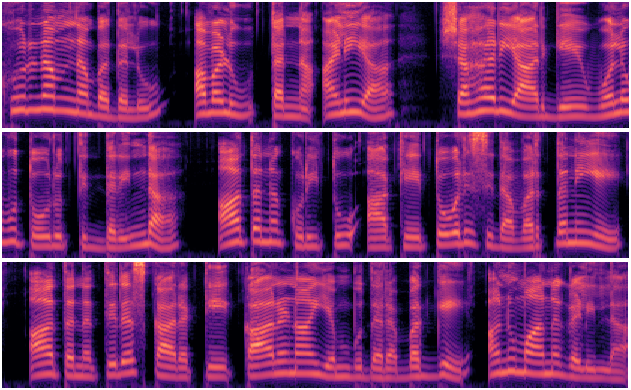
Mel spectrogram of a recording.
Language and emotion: Kannada, neutral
